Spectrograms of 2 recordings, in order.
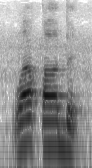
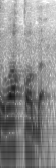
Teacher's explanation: you're going to pronounce them with qalqala, with an echo. Waqab. So you don't say waqaba when you stop on this.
